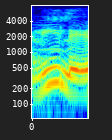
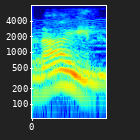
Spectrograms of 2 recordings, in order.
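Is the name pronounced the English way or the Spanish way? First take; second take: Spanish; English. First: The name is pronounced with Spanish sounds. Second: The name is pronounced with English sounds. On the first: The speaker calls it wrong. "que no era Nile" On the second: The speaker calls it right. "era Nile, porque su padre era de Gibraltar y el apellido era en inglés"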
